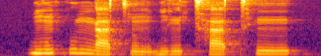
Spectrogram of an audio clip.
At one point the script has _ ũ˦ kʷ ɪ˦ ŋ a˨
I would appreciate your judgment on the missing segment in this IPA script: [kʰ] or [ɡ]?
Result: ɡ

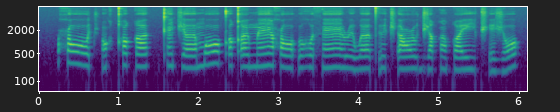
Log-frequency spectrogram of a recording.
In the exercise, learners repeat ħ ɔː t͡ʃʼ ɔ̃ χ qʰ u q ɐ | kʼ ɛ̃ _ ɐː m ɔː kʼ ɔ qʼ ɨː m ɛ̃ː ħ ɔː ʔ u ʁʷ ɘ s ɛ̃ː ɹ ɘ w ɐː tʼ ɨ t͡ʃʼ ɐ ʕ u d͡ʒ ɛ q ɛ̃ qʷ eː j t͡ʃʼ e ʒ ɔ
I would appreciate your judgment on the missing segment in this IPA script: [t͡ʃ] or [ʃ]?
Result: t͡ʃ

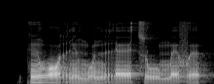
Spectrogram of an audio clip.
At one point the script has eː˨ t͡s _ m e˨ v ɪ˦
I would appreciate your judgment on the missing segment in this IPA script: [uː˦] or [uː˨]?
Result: uː˨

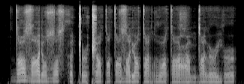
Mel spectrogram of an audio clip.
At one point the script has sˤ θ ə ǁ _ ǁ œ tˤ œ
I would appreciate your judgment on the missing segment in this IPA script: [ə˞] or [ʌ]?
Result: ə˞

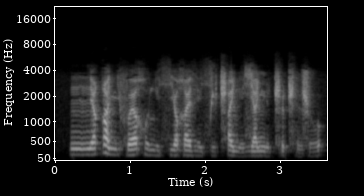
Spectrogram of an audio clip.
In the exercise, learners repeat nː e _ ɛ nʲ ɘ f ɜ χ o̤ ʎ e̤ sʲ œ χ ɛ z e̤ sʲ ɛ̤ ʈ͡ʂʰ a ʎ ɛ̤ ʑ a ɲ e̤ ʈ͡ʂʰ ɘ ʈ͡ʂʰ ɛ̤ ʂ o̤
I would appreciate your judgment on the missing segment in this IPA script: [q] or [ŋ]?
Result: q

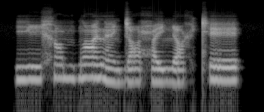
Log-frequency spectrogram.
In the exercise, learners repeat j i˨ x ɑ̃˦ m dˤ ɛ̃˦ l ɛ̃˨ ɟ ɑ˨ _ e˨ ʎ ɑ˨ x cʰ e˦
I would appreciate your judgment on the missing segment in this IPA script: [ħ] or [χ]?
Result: ħ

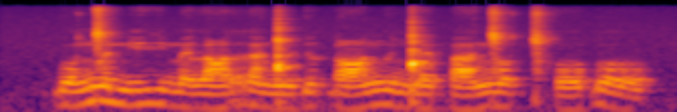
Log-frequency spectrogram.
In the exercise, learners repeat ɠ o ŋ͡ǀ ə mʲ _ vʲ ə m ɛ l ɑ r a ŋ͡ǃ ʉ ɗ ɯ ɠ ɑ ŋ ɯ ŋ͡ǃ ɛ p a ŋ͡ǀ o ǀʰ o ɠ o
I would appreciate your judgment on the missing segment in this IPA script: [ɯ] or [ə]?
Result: ə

